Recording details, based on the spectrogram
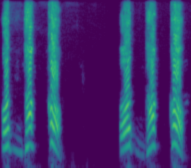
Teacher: যে জ ফলা আছে দেখুন এই যে জ ফলা বলা হয়েছে জ ফলার আগে একটা অ আছে তাহলে এই অ এর উচ্চারণটা কি হবে ও হবে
